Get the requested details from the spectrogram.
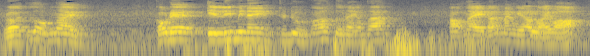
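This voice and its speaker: A young man teaches English vocabulary to a class, drilling words and firing questions at students. His voice sits high and he sounds worn out by their mistakes. The recording picks him up from across an echoey classroom, with a faint hum of room noise behind him. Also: fast, fairly bright tone, recorded from a distance. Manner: drills pronunciation, quizzes students, exasperated asides.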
